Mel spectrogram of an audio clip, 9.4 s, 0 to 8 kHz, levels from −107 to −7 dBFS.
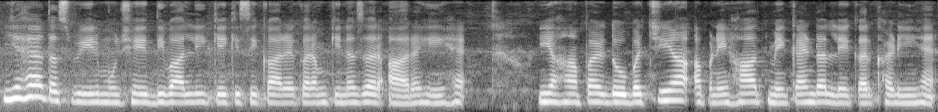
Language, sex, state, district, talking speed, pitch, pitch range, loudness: Hindi, female, Haryana, Charkhi Dadri, 145 wpm, 175 Hz, 165-180 Hz, -16 LUFS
